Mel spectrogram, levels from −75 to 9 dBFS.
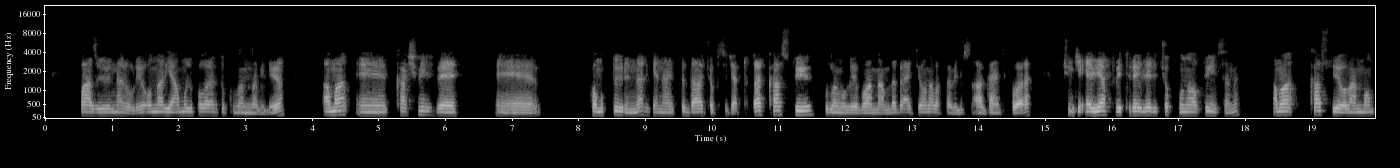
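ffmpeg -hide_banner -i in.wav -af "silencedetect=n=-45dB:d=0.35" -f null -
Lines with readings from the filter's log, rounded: silence_start: 0.00
silence_end: 0.54 | silence_duration: 0.54
silence_start: 3.58
silence_end: 4.17 | silence_duration: 0.58
silence_start: 6.20
silence_end: 6.76 | silence_duration: 0.57
silence_start: 7.42
silence_end: 8.19 | silence_duration: 0.77
silence_start: 14.79
silence_end: 15.28 | silence_duration: 0.49
silence_start: 17.91
silence_end: 18.43 | silence_duration: 0.52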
